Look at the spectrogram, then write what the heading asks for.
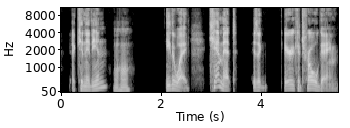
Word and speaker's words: Kemet: Commit. It's pronounced commit according to Rodney. I think it's Kemet, but he says commit.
